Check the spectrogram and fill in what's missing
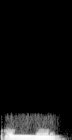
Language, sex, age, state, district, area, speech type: Kashmiri, female, 45-60, Jammu and Kashmir, Srinagar, urban, conversation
